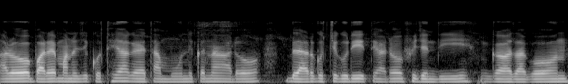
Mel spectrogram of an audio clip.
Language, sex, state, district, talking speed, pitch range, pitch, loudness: Chakma, male, Tripura, Unakoti, 190 wpm, 130-135 Hz, 135 Hz, -20 LUFS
